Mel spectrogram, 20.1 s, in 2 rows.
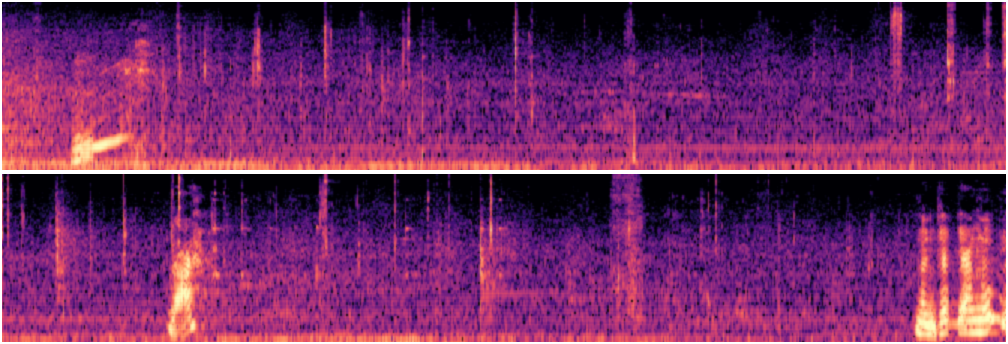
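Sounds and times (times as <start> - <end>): faint steady hum: 0.0 - 20.0
person chewing: 1.4 - 7.2, 8.0 - 11.5, 12.2 - 15.2, 16.0 - 19.2
wet mouth clicks: 1.7 - 5.4.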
